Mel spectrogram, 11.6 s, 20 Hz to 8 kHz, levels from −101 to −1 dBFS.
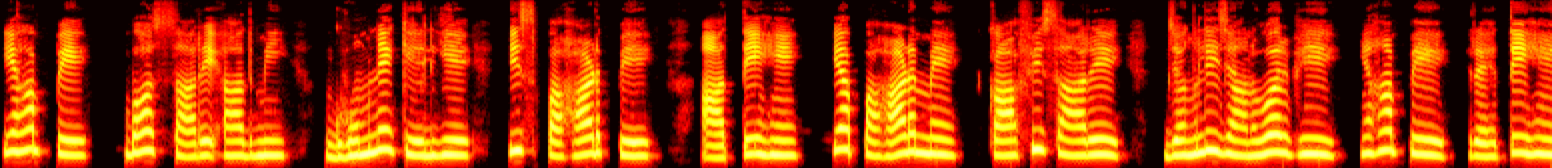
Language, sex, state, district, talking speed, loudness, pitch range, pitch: Hindi, female, Bihar, Saran, 130 wpm, -16 LUFS, 250-295 Hz, 260 Hz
